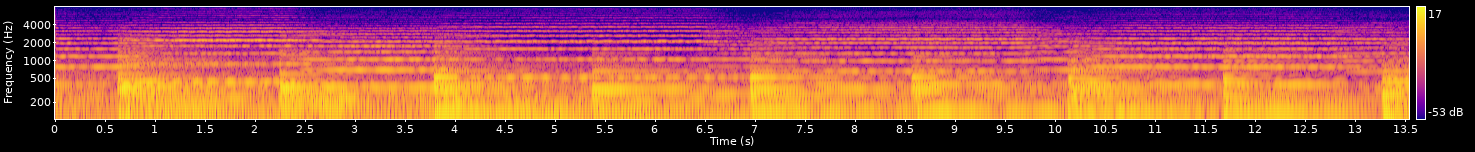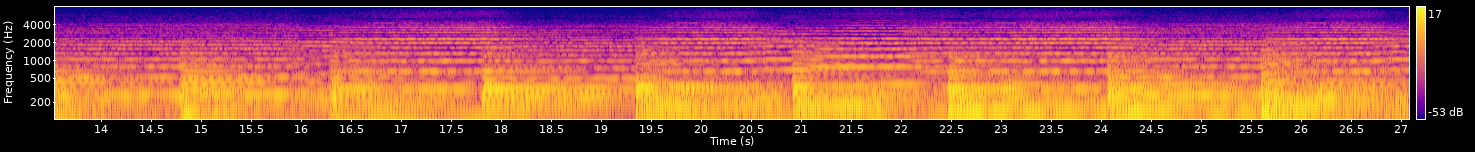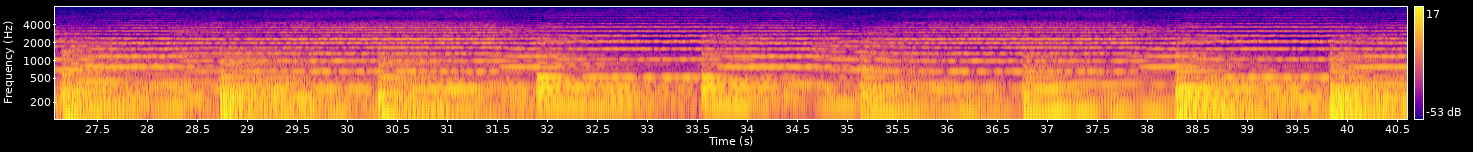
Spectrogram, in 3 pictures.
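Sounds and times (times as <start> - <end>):
piano playing funeral music: 0.0 - 40.5
viola playing funeral music: 0.0 - 40.5.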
